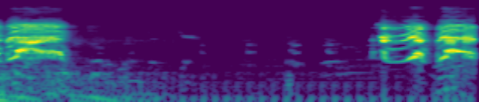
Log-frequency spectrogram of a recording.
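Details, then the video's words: Old male green junglefowl crowing, a harsh, buzzy burst of about half a second, then after a long quiet gap a second crow split into two strained, rising-falling syllables. "ayam hutan hijau pak tua rajin kokok"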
